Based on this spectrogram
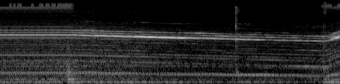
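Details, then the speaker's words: Electric motor bench-tested on a temporary controller before a new Votol EM-150 arrives: clean high whine dropping as speed falls and rising again, smooth running after needing a jar to start; motor fine. "Yeah, it is working. Okay. Must have needed to jar it."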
